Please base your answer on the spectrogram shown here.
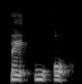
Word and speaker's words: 播: Oh, 直播.播dia, jadi kalau ketemu BO itu bacanya PUO. B kan dibaca P. Nah, ya. sisipin U di tengah-tengah ya.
